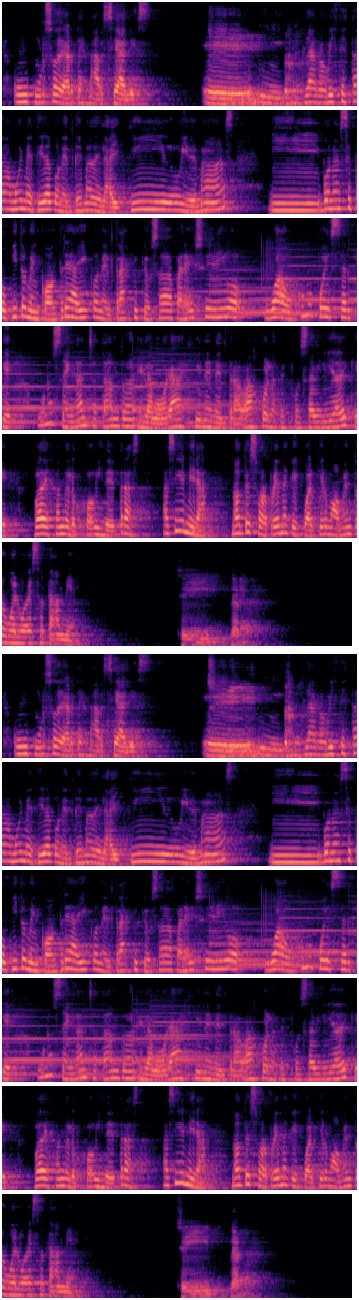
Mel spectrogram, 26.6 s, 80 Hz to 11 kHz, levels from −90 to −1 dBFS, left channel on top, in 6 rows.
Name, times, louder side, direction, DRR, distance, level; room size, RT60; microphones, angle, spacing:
voice 1, 0.1-1.7 2.5-7.3 7.8-17.9 18.1-19.5 19.8-20.3 20.6-23.2, left 2 dB, 20° left, 8 dB, 1.6 m, -27 dB
voice 2, 2.6-3.2 3.5-3.7 24.4-25.2, right 1 dB, 55° right, 9 dB, 5.8 m, -33 dB
sound 1, 11.1-17.1, equal, 5° right, 7.0 m, -38 dB
26.0 x 25.5 x 7.8 m, 0.82 s
head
